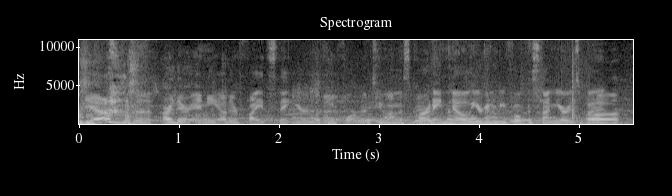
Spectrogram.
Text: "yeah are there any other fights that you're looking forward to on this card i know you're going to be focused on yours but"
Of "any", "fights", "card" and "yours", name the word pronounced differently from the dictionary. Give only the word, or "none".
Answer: none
